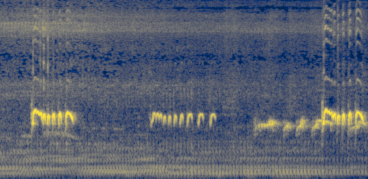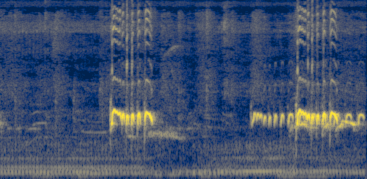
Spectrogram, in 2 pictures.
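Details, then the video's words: Local zebra doves singing: several birds trade rolling coos, each a quick run of short hooked notes at a steady middling pitch. One louder, closer bird repeats every two to three seconds over a constant low engine rumble. "suara burung perkutut, GURU VOCAL JITU atasi kutut lokal gacor untuk pancingan perkutut agar bunyi"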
